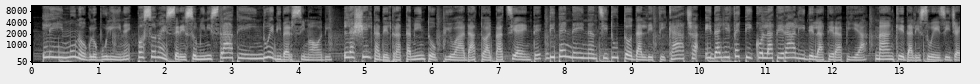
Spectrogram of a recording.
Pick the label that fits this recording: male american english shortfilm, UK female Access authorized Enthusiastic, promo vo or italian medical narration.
italian medical narration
